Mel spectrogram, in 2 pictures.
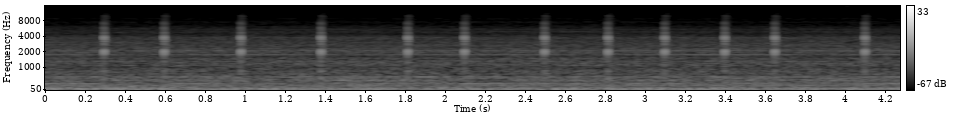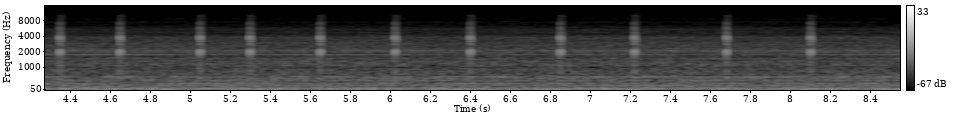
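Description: Keypresses on an HTC phone's keyboard while a text message is typed: short clicks with a slight pitched ring, one per letter, at an uneven pace of about three a second with brief pauses between words.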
